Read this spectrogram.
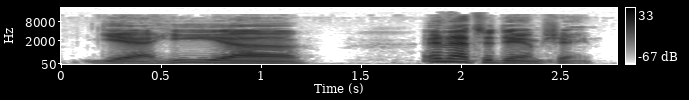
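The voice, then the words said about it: Sarcastic delivery. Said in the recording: “I say that sarcastically.”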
